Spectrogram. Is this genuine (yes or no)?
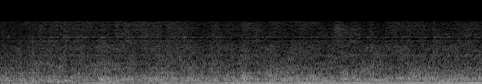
no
